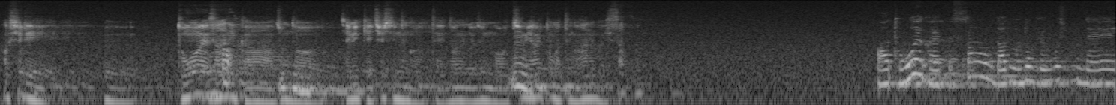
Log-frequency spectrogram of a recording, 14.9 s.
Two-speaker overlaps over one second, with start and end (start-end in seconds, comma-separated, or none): none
